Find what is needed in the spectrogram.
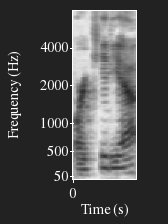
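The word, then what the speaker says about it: Orquidea: And it was a name that could be pronounced the same, kind of Orkidea, across all three languages.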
